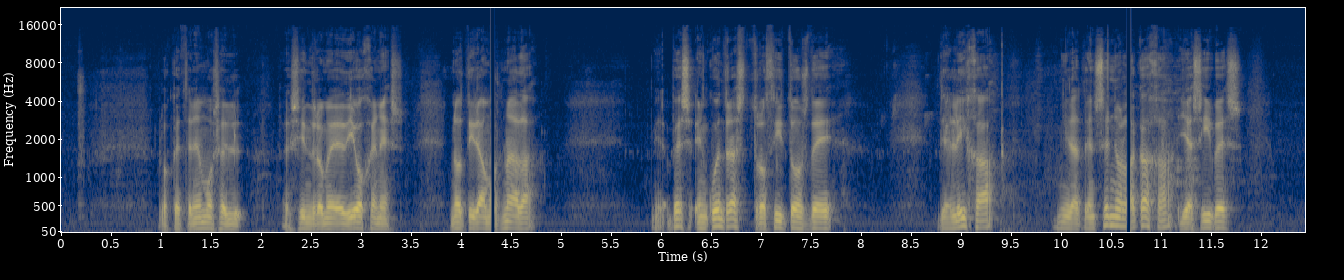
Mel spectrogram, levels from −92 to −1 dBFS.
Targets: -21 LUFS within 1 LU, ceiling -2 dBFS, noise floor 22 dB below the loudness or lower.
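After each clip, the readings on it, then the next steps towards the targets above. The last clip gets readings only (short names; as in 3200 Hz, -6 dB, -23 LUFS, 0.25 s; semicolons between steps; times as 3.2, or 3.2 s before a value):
dropouts 2; longest dropout 43 ms; loudness -27.5 LUFS; peak -11.0 dBFS; loudness target -21.0 LUFS
-> interpolate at 4.29/10.65, 43 ms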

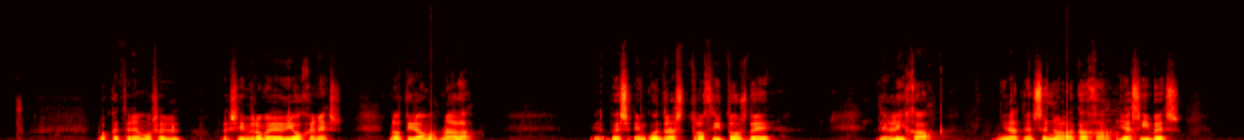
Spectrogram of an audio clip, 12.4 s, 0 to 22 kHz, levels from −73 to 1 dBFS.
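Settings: dropouts 0; loudness -27.5 LUFS; peak -11.0 dBFS; loudness target -21.0 LUFS
-> gain +6.5 dB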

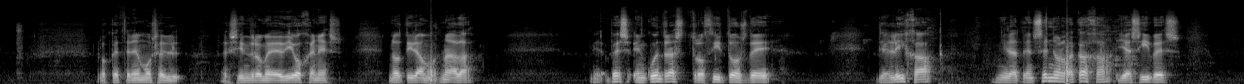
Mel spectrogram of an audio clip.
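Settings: loudness -21.0 LUFS; peak -4.5 dBFS; noise floor -58 dBFS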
